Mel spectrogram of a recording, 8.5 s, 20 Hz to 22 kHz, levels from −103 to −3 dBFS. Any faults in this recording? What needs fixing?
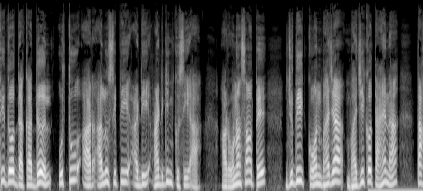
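From 4.24 to 6.27 s, the speech slows by about 5.7% and drops about 101 cents, roughly a semitone. Speed and pitch fall together, then snap back. This is likely a drift correction step, where clock-matching software abruptly changed the playback rate to rebalance its buffer. To prevent it, use a resampler that corrects drift gradually in tiny increments.

At 7.35 s, a DC step gives a low thump as the waveform's zero line jumps. The offset holds until the clip ends at 8.47 s, while the speech continues unchanged. To prevent it, apply a high-pass filter and avoid switching offset-carrying inputs mid-recording.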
